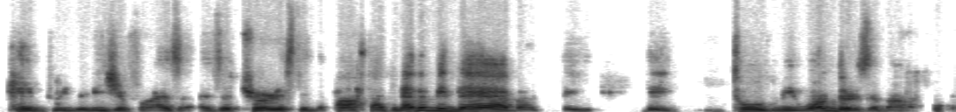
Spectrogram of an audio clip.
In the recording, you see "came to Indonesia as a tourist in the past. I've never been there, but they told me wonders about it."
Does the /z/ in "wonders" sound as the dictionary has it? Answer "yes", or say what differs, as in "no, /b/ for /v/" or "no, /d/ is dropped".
yes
